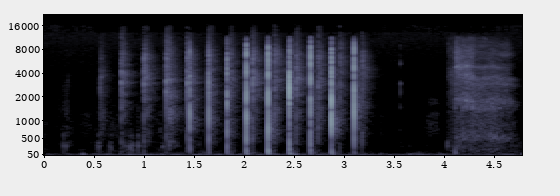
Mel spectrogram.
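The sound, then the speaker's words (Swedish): A brief round of hand clapping, a steady series of about fifteen sharp claps lasting roughly three seconds, swelling slightly in the middle, then a breathy sigh. “En liten ja. applåd.”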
